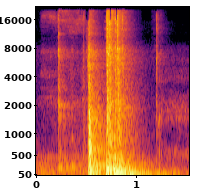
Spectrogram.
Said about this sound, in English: It's a little rough opening the door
